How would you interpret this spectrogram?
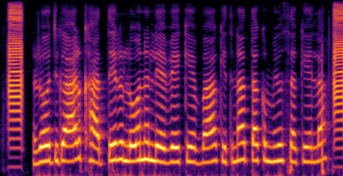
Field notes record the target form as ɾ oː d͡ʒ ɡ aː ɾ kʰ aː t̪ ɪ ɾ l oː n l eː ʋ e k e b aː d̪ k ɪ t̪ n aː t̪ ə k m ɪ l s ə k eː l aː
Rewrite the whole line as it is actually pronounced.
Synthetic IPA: ɾ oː d͡ʒ ɡ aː ɾ kʰ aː t̪ ɪ ɾ l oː n l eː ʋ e k e b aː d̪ k ɪ t̪ n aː t̪ ə k m ɪ l s ə k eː l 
